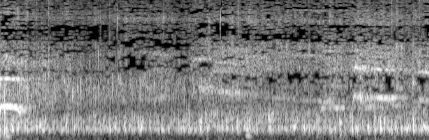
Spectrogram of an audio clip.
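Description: Quiet rural outdoor background with faint distant animal calls, a few thin calls coming mostly near the end.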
